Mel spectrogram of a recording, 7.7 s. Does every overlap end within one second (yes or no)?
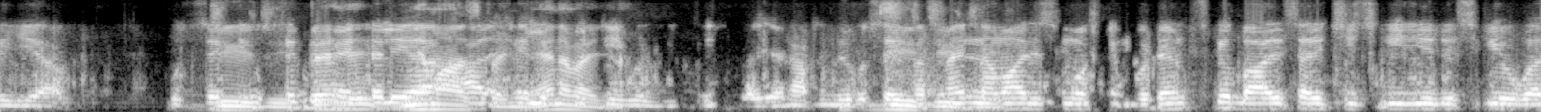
no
